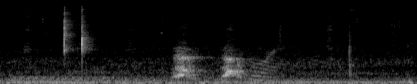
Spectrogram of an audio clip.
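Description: A dog-training clicker clicking once, a quick double click of press and release, about half a second in. About a second later come two short pitched vocal sounds.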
